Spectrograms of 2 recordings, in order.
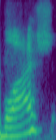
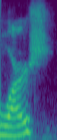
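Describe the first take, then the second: First: The word has a standard general pronunciation. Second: The word has a regional Midwestern pronunciation. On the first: The speaker calls it right. "instead of" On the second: The speaker calls it wrong. "I am guilty of occasionally saying"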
